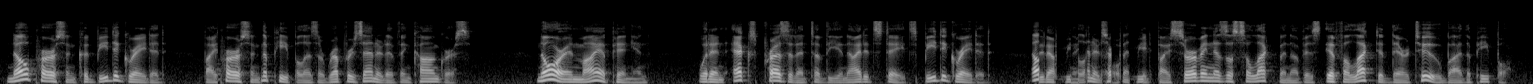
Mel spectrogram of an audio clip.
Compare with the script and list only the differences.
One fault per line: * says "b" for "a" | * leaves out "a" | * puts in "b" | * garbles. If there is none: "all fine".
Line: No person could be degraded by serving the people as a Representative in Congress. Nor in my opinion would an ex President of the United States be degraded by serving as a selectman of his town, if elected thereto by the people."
* says "person" for "serving"
* garbles
* leaves out "town"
